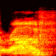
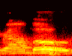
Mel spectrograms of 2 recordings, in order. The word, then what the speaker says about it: Ram: But yeah, so Ram, there is a certain pronunciation, and Ramo is not there. It's not how it looks.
